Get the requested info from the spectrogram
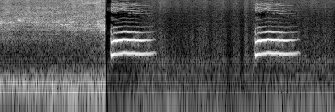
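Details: Cat giving two clear, tonal meows, each about half a second long with a steady, slightly falling pitch, about two seconds apart, after a burst of broadband noise at the start.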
